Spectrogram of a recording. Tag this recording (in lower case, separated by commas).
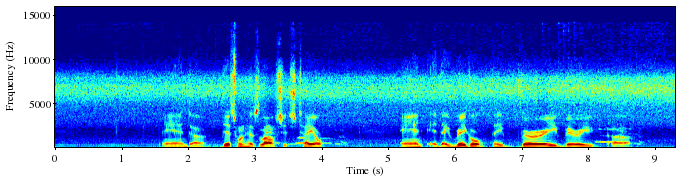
hiss, steam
